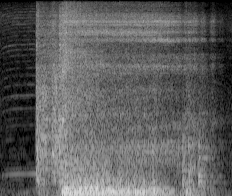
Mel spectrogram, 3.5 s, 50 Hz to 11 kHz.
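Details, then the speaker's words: Worn-out 1994 Toyota pickup 22RE fuel-injected engine, hot-wired with makeshift fuel system: brief starter whirr, then engine catches at once and settles into a steady idle; normal crank and start, though fuel leaks appear. "Oh, that was easy. I love will it runs on fuel injected vehicles."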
